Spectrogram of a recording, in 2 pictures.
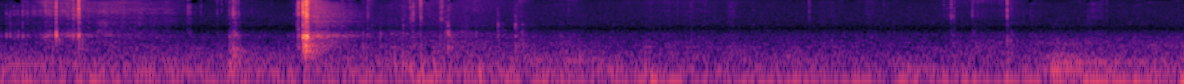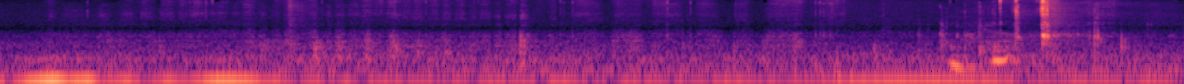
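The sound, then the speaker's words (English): Adhesive tape is pulled and pressed down to stick paper houses in place, giving faint, sporadic crackles and rustles broken by a couple of sharper snaps. “I should have brought other tape. Oh, I do have other tape. Let's tape these down. That way they're not sticking up.”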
